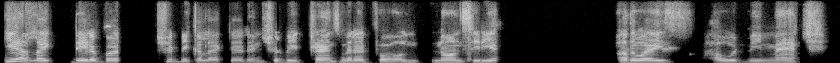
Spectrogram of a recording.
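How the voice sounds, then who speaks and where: High-voiced man, dry close sound. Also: no room sound, rough recording. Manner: informal, explains with many fillers. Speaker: meeting participant. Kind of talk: casual discussion in a work meeting.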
